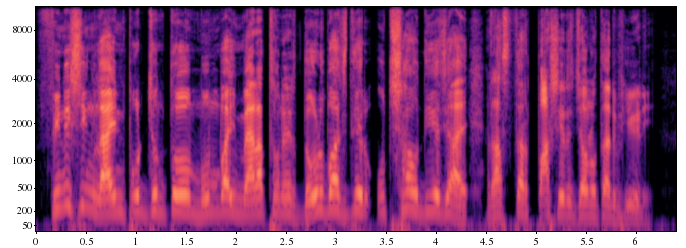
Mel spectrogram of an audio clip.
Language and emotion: Bengali, happy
